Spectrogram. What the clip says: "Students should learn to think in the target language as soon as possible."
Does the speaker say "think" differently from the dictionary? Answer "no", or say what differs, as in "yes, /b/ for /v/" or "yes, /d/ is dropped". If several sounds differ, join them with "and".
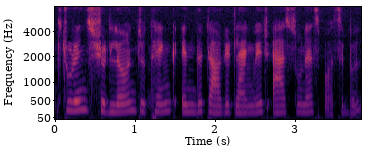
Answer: yes, /t/ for /θ/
